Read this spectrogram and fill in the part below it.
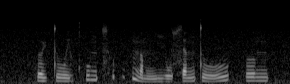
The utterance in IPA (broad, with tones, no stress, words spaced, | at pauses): kɵ˨ɥ t̪uː˨˩jkʷʰɐ˧ŋt͡sʰʊ˥k̚ɪ˨˥k̚ ŋɐ˨˩mŋiː˨˩wsɐ˨˥ŋt̪uː˨˥ | ʊ˧ŋ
